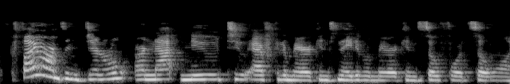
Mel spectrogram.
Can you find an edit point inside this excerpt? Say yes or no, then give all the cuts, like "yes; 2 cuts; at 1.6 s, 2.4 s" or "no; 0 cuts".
no; 0 cuts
